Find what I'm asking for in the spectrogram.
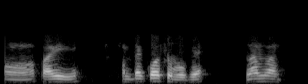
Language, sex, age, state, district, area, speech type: Assamese, male, 45-60, Assam, Morigaon, rural, conversation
